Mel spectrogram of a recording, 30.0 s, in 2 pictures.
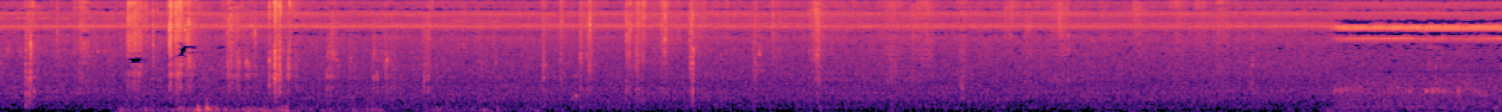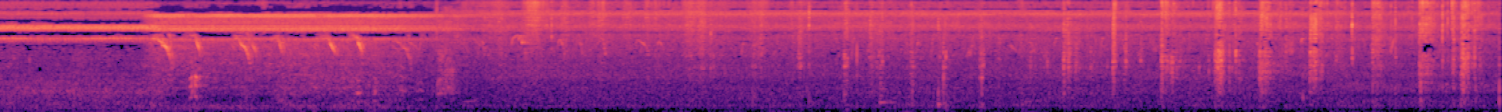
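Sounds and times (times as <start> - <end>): insect drone: 9.2 - 18.6.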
